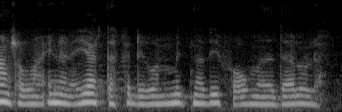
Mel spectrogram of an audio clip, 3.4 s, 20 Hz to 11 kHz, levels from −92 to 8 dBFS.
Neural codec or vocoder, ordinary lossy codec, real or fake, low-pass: none; none; real; none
